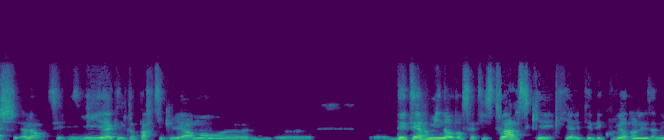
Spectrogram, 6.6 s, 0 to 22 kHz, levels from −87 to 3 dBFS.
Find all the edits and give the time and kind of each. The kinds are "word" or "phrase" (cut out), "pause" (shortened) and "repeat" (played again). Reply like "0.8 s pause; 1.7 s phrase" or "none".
1.3 s word; 5.5 s word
